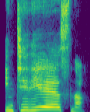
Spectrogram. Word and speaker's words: интересно: Интересно. Ударение на Е.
